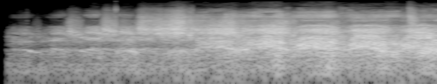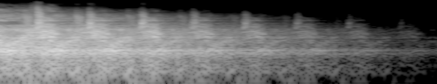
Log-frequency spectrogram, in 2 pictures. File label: Stalker Assassin Whispering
